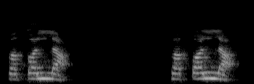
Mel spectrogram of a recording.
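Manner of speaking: फतल्ला with the doubled ल held and pressed before a falling end; doubled lam shown. Shown as a demonstration. Teacher demonstrating the doubled ल in फतल्ला to students. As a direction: hold the ल in फतल्ला, then let it fall. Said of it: "एक लफ्ज होता है फतल".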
